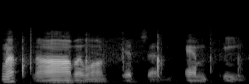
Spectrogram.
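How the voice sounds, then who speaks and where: An actor playing a proud, embittered old Marine sergeant in a 1940s American radio drama, with gruff, slangy, uneducated speech. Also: male voice, sits low, unhurried, noisy background. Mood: sullen. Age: older. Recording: dull 1940s radio recording, faint music.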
